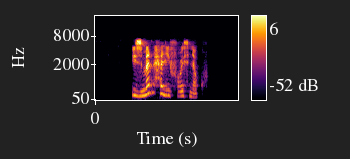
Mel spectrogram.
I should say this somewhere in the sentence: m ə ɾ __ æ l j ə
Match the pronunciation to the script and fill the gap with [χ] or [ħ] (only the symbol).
ħ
